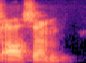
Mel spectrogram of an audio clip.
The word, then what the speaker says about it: OSoMe: is uh the acronym awesome is uh is pronounced awesome uh is a joint project of the ly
